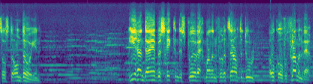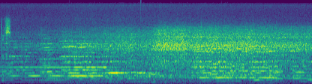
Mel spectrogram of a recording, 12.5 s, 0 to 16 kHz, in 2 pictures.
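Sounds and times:
speech: 0.0s - 1.0s, 2.6s - 6.6s
train rumbling along frozen railway rails: 2.6s - 12.4s.

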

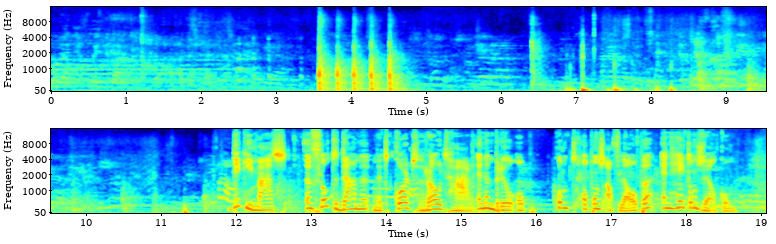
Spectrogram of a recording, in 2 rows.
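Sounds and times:
laughter: 1.7s - 3.6s
quick knocks on a door: 3.6s - 4.8s
speech: 12.0s - 19.0s.

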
